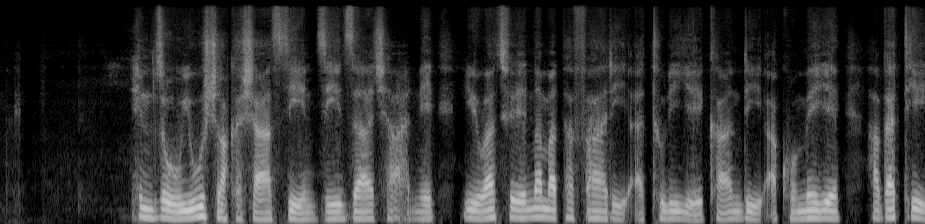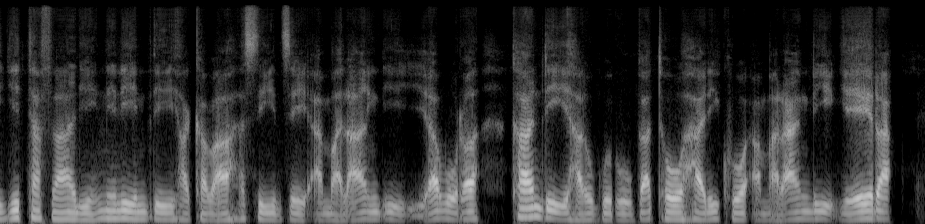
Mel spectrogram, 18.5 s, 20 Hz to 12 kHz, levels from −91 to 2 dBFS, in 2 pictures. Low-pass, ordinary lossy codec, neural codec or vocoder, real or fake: 10.8 kHz; AAC, 64 kbps; codec, 16 kHz in and 24 kHz out, 0.6 kbps, FocalCodec, streaming, 2048 codes; fake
